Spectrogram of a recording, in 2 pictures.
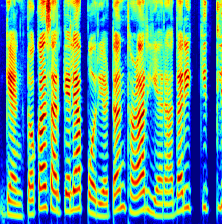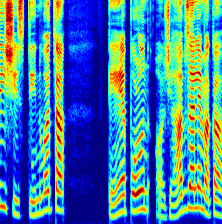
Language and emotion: Goan Konkani, surprised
